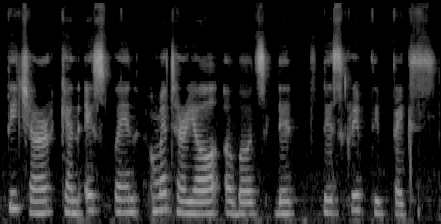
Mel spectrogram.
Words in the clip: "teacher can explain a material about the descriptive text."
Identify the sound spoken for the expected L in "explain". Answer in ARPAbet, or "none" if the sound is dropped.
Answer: L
